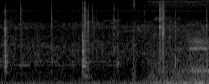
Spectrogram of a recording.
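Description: Near silence, with three faint, short ticks.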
